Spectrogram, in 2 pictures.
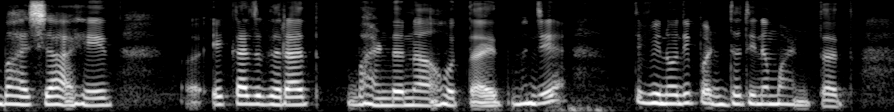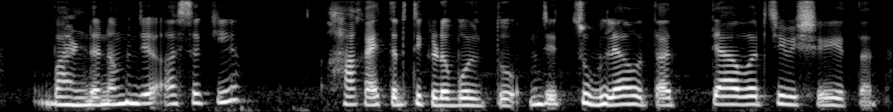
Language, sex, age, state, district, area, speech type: Marathi, female, 18-30, Maharashtra, Pune, urban, spontaneous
